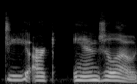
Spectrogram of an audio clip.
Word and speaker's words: D'Arcangelo: I'd like to introduce our guest today, an expert at embracing flow, D. Archangelo. Did I pronounce that correctly?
